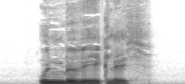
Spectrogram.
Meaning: 1. immovable 2. unagile 3. unversatile
- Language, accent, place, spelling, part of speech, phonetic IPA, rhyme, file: German, Germany, Berlin, unbeweglich, adjective, [ˈʊnbəˌveːklɪç], -eːklɪç, De-unbeweglich.ogg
